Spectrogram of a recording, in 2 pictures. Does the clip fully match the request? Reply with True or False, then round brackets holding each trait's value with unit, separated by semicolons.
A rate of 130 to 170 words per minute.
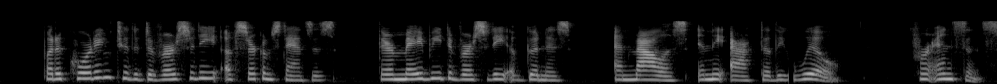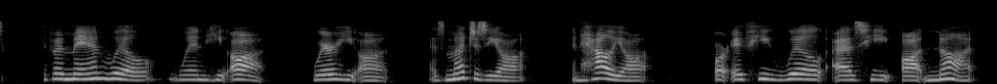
True (150 wpm)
